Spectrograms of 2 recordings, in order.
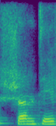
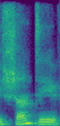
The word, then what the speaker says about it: Shanti: It's actually not the Shanty Shanty. Shanti from the mantra because that's a word that means peace.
